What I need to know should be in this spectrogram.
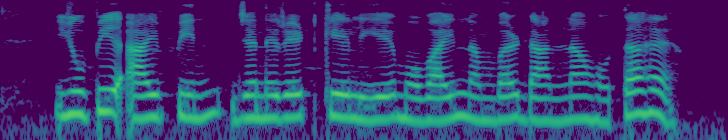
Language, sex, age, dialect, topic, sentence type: Hindi, female, 25-30, Marwari Dhudhari, banking, statement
